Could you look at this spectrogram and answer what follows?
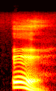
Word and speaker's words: Yö: Teacher: Finally, the letter Y. In English, we think of "why." In Finnish, it’s a vowel. It sounds like the 'u' in "huge." To make this sound, make your lips into a tight circle like you’re going to whistle, but try to say "ee." The word for "night" is Yö. Sarah, try that combination: whistle-shape lips, say "ee," then move to "Ö."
